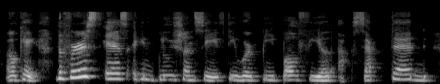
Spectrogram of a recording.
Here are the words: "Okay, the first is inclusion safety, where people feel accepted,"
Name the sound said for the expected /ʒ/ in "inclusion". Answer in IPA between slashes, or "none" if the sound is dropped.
/ʃ/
